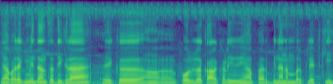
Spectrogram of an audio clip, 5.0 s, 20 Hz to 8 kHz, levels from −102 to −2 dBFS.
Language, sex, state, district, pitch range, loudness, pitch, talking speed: Hindi, male, Chhattisgarh, Bilaspur, 105-115 Hz, -23 LUFS, 110 Hz, 275 wpm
